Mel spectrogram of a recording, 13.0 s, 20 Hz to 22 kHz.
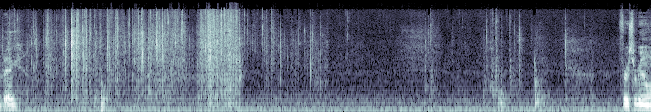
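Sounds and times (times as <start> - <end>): plastic bag crinkling: 0.0 - 6.6.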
